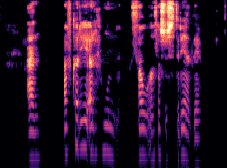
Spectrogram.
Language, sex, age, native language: Icelandic, male, 12, Filipino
